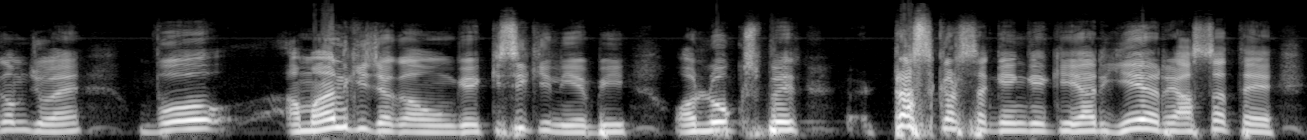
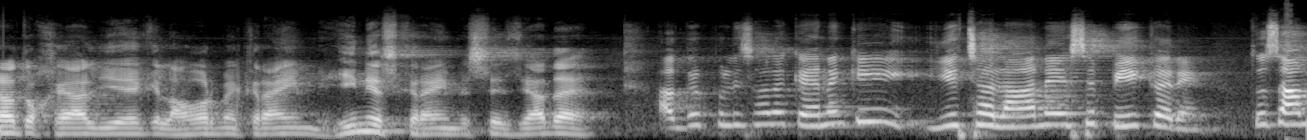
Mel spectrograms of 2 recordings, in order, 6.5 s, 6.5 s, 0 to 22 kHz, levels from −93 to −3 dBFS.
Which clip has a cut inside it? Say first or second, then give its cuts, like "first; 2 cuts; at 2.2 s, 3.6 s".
second; 1 cut; at 3.1 s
